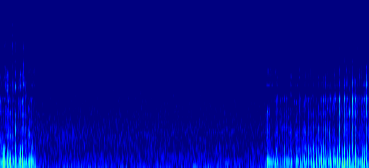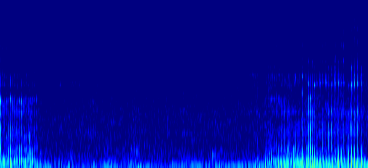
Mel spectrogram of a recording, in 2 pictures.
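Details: Bulldog in a car, said to be only faking sleep when snoring this loudly, giving harsh, rasping snores of about two seconds roughly every four seconds over a low engine-like rumble.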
